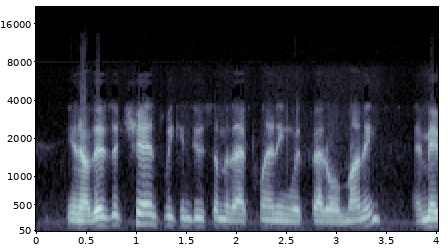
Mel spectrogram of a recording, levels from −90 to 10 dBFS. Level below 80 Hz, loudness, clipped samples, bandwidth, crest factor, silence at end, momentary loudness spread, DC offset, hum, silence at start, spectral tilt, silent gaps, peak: -64 dBFS; -17 LUFS; under 0.1%; 8 kHz; 18 dB; 0 s; 11 LU; under 0.1%; none; 0.3 s; -6.5 dB/octave; none; 0 dBFS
